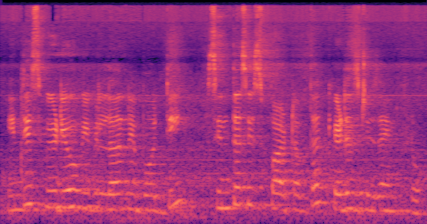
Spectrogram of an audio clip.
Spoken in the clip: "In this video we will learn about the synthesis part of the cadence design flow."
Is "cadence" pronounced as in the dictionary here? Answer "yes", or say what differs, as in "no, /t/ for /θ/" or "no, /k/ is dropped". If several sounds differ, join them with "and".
no, /n/ is dropped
